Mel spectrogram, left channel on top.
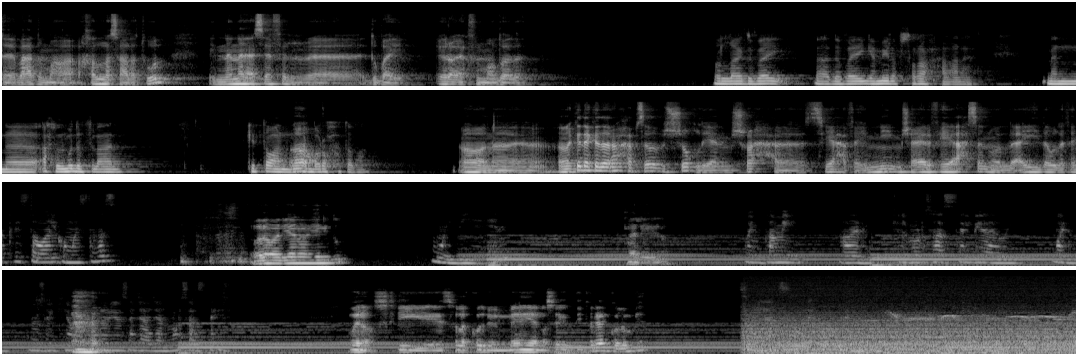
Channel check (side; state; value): both; different; correlation 0.01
